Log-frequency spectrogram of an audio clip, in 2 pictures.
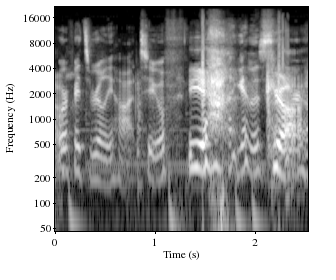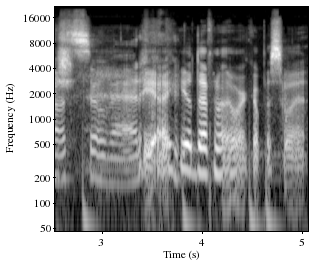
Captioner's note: laughter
